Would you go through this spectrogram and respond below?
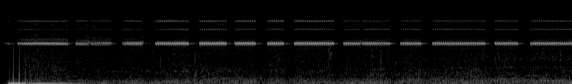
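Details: An insect heard at night sings a high, pure trilling tone broken into short bursts with brief pauses between them.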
